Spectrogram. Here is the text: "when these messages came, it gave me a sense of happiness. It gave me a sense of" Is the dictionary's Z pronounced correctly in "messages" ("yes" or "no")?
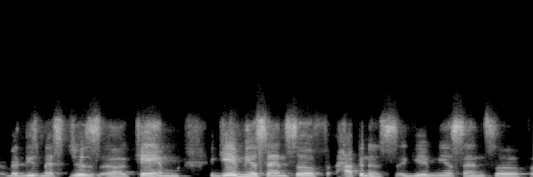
yes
